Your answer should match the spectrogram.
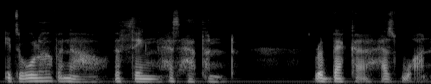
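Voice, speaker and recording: A woman voicing a tormented middle-aged Englishman in an audiobook, speaking in a hushed, grave, halting and intense way with an English accent. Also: rumbling low, fairly even intonation, husky, no echo, pitched below the performer's own voice, full character voice. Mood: bleak despair. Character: grim, tormented middle-aged Englishman confessing to his wife. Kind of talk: dramatic audiobook character reading.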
